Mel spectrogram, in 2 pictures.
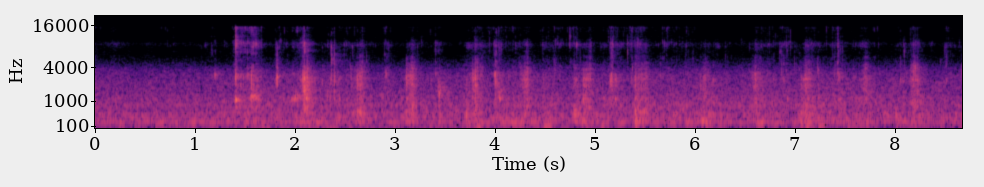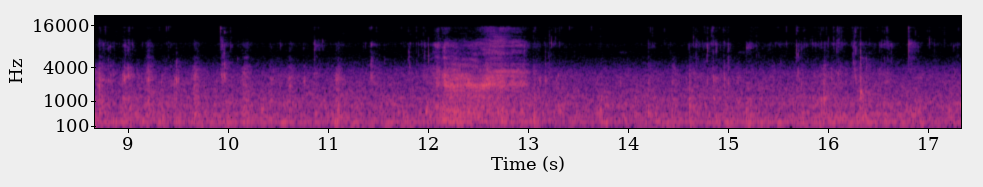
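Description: Wet, close-up chewing of a mouthful of rice and dal: a quick run of small moist clicks and smacks for several seconds. Then softer squishing as fingers mix rice in a steel bowl, with one brief rustling burst about twelve seconds in. A steady low hum runs underneath.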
